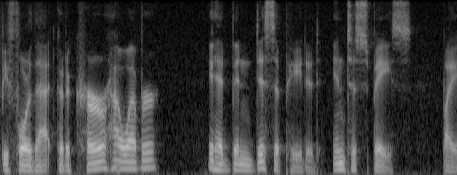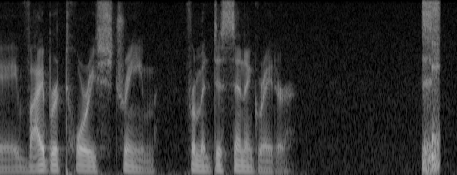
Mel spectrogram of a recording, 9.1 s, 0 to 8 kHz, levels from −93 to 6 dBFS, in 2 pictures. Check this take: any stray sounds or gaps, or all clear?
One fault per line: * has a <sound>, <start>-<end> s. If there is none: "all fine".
* has a laugh, 8.8-9.0 s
